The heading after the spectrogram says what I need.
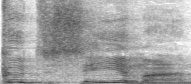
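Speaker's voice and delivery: put-on Dublin accent, very high pitched. Contrasting their own thick accents with how people in Dublin talk: Dublin accent. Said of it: "it's not like we're in Dublin going".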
